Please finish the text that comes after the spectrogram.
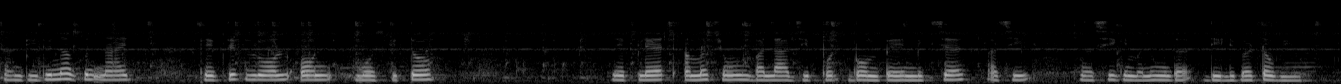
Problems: background sounds at intervals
